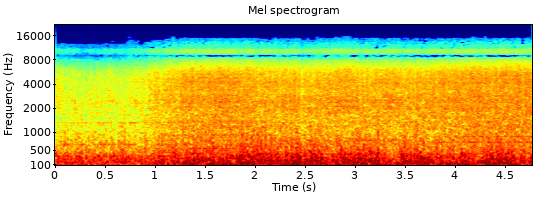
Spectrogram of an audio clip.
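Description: Wind rushing over the microphone of a Honda Transalp 700 motorcycle riding at motorway speed, a dense steady noise that drowns out the engine; it grows a little louder about a second in.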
